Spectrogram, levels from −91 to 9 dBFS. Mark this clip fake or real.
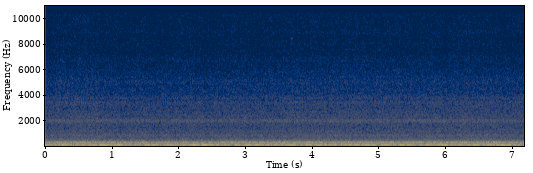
real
